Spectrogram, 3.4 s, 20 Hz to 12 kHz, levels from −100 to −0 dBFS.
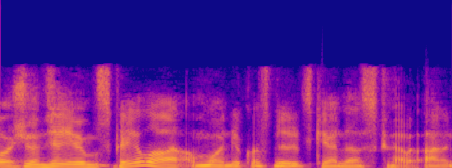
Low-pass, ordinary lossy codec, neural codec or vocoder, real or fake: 7.2 kHz; AAC, 48 kbps; codec, 16 kHz, 1 kbps, FreqCodec, larger model; fake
